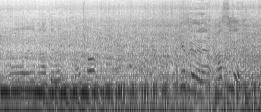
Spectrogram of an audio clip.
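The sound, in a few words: motorcycle engine with titanium exhaust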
